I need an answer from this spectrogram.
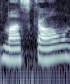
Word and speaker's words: Moscone: very significant impact on the election of george moscone i think that's how you say it as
